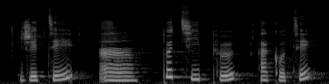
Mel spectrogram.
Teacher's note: Le E de petit n'est pas prononcé, il est contracté.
